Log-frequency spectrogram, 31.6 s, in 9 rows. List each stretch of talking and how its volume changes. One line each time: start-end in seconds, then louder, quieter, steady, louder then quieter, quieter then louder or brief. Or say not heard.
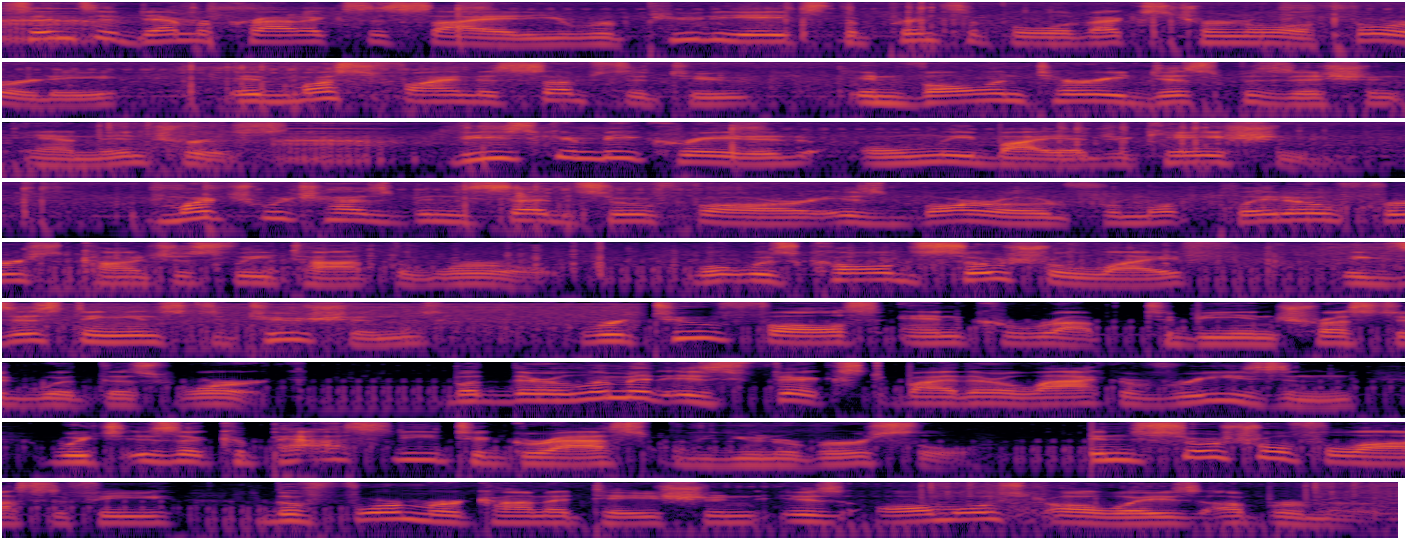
0.0-31.5 steady.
